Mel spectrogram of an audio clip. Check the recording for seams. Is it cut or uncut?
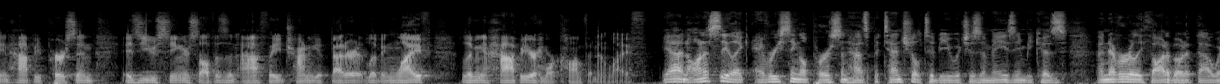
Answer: cut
